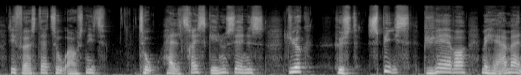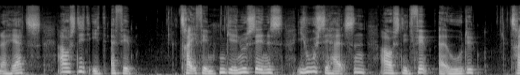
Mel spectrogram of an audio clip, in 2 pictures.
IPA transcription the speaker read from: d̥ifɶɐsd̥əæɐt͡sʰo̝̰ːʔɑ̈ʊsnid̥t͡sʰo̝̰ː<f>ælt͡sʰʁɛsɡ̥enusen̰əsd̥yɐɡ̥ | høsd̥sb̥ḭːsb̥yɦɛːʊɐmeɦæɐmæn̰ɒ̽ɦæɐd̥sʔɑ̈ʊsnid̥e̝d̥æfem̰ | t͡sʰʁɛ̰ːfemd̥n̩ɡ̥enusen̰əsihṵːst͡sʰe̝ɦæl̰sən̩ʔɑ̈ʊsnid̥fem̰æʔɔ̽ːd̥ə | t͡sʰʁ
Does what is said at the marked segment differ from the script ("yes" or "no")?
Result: yes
